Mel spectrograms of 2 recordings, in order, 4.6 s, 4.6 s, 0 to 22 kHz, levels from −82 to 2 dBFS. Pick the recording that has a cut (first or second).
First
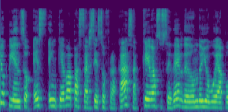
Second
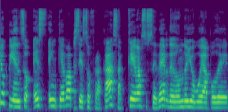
second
